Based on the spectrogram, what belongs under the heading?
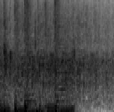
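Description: A short, loud burst of crowd applause, many hands clapping densely with some vocal cheering mixed in, cutting off and fading to quiet after about a second.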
